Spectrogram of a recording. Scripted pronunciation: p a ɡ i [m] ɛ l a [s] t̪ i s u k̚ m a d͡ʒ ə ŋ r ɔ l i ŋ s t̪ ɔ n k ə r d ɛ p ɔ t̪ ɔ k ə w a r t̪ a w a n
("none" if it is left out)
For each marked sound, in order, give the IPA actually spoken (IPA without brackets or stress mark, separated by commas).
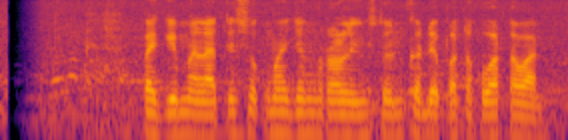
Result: m, none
